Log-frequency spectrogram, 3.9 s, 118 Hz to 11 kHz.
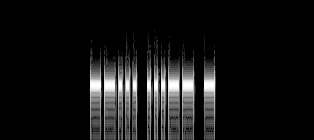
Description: Morse code, heard as a keyed tone, about 27 wpm, 700 Hz. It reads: 73T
